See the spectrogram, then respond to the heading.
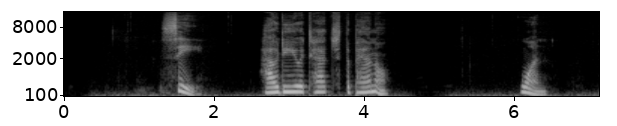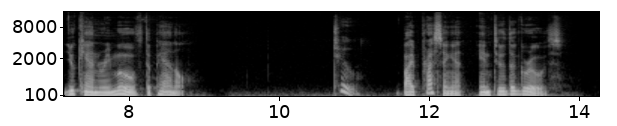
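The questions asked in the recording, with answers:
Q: How do you attach the panel?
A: 2: By pressing it into the grooves.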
